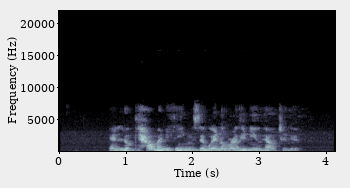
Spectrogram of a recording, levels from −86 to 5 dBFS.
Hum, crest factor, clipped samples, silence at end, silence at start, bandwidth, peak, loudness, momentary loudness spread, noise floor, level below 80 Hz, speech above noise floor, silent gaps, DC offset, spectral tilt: none; 22 dB; under 0.1%; 0.55 s; 0.75 s; 7.8 kHz; -4 dBFS; -23 LUFS; 15 LU; -60 dBFS; -62 dBFS; 36 dB; none; under 0.1%; -5.5 dB/octave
